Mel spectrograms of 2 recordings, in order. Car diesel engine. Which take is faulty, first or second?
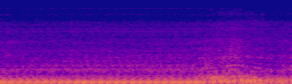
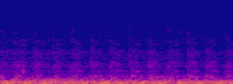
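second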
